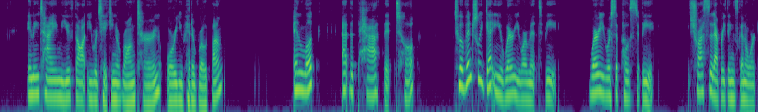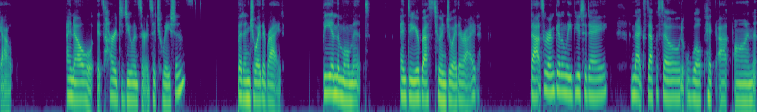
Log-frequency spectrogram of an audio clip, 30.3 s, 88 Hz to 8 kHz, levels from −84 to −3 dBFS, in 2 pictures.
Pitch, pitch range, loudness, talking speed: 155 Hz, 140-180 Hz, -25 LUFS, 165 wpm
